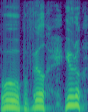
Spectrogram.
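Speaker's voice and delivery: high raspy wrestler promo, building to a shout; Macho Man Randy Savage. Retold or imitated. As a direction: growl out a wild wrestling promo. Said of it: "Can you do the Macho Man, Randy Savage".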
